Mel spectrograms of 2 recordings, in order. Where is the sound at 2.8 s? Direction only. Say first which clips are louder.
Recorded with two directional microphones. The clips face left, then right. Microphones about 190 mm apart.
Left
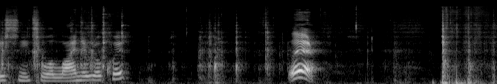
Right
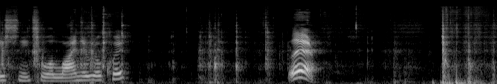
Left 3 dB; 10° left (ahead or behind).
